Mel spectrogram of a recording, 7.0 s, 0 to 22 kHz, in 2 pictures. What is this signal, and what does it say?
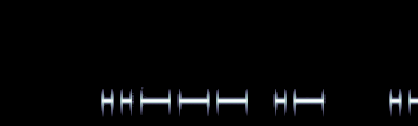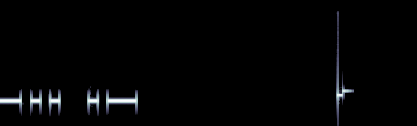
Morse code, heard as a keyed tone, about 15 wpm, 700 Hz. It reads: 2A LA
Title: Field Day Exchanges - 15wpm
